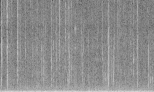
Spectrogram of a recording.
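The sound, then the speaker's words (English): Crackling fire with many sharp pops and snaps scattered over a dense, steady hiss, continuous and fairly loud throughout. “That's the crackle of a fire.”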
